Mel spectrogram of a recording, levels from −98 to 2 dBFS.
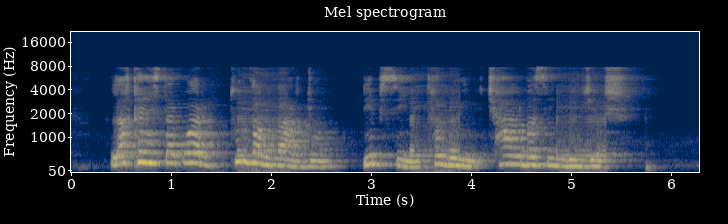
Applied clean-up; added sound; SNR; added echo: neural separator model SepFormer DNS4.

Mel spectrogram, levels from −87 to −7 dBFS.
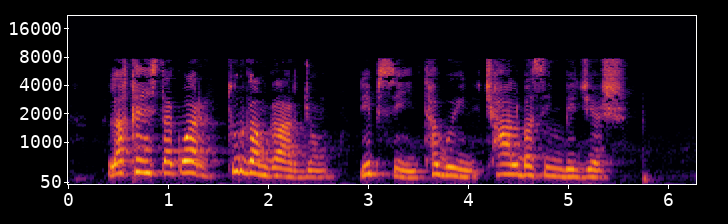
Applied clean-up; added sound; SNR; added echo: none; none; none; none.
